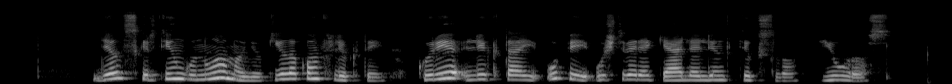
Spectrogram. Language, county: Lithuanian, Kaunas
